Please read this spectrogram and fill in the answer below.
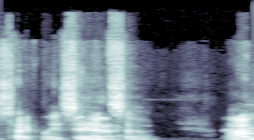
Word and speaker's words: Sansone: It is Sansone.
